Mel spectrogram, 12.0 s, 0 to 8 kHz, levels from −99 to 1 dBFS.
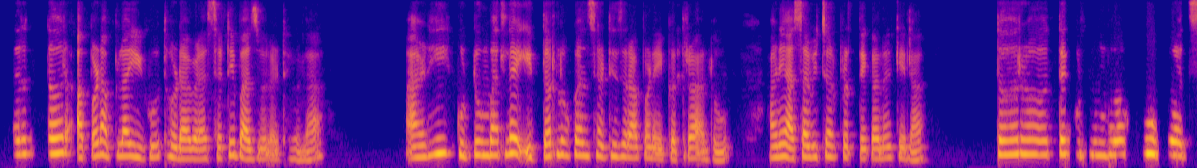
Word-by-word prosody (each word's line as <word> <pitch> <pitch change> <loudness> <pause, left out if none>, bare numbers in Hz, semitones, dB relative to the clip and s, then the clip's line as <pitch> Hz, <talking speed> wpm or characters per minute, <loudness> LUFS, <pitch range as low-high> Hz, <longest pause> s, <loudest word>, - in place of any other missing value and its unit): तर 255 - +1 0.2
तो 270 +1 +8 0.2
आपण 210 +4 0
आपला 225 -1 0
इगो 205 -1 -3
थोड्या 190 -5 0
वेळासाठी 175 +5 -2
बाजूला 175 0 -2
ठेवला. 170 +1 -9 0.9
आणि 220 +8 +3
कुटुंबातल्या 240 +2 +2
इतर 220 0 -1
लोकांसाठी 225 -3 -1
जर 210 -1 -3
आपण 190 - -3
एकत्र 90 - -4
आलो. 150 -2 -4 0.4
आणि 200 +3 +1
असा 190 +1 +3
विचार 200 +1 -3
प्रत्येकानं 180 -2 -3
केला 150 +2 -5 0.8
तर 255 0 +3
ते 255 - +8
कुटुंब 240 -1 -4 0.3
खूपच 245 -4 +6
215 Hz, 130 wpm, -22 LUFS, 185-245 Hz, 0.9 s, तो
